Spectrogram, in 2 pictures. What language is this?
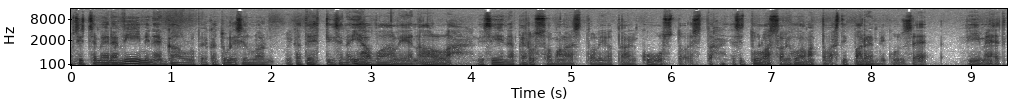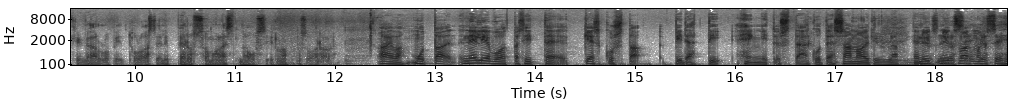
Finnish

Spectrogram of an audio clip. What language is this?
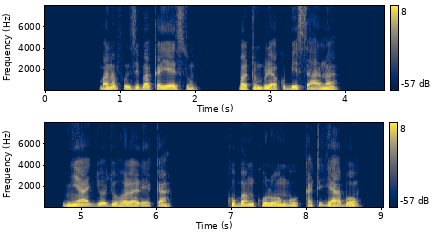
Matengo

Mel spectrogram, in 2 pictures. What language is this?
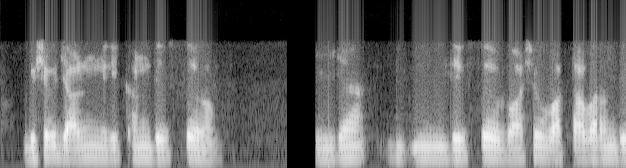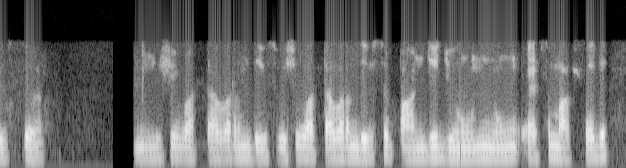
Punjabi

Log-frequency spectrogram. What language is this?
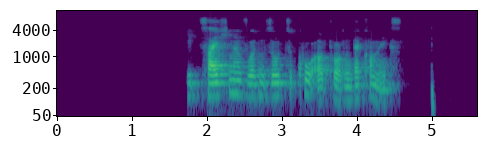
German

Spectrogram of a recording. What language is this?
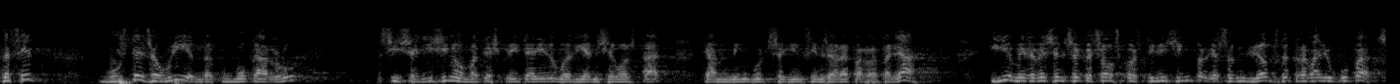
Catalan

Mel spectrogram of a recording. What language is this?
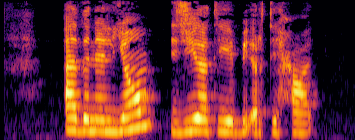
Arabic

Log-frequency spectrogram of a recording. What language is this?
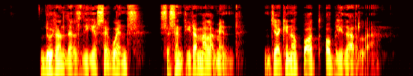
Catalan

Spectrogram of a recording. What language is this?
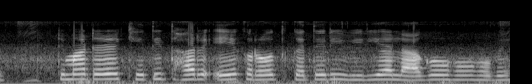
Magahi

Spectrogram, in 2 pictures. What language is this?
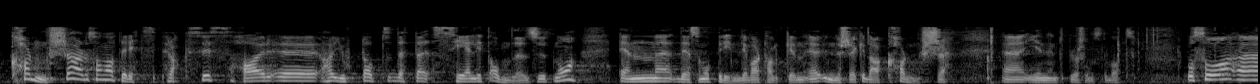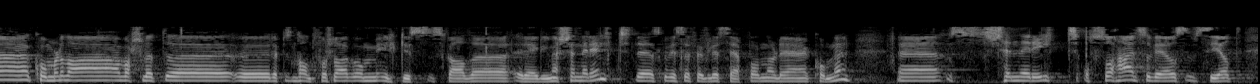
Norwegian Bokmål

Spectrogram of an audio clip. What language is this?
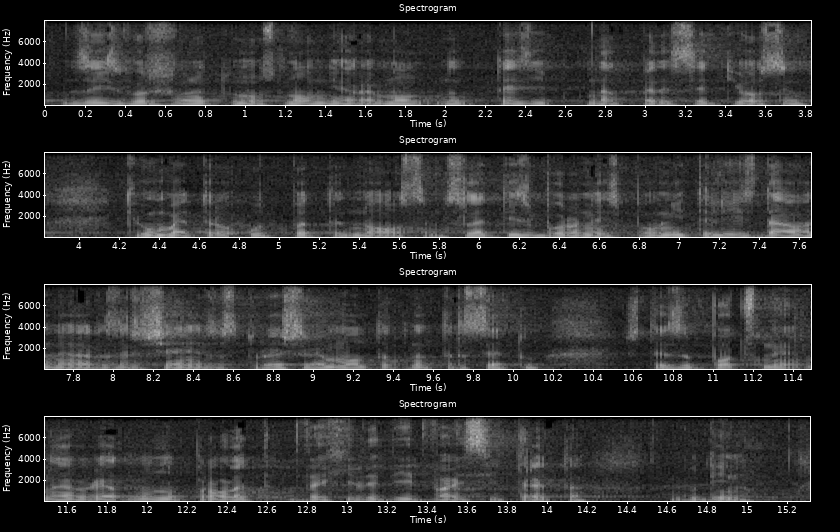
Bulgarian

